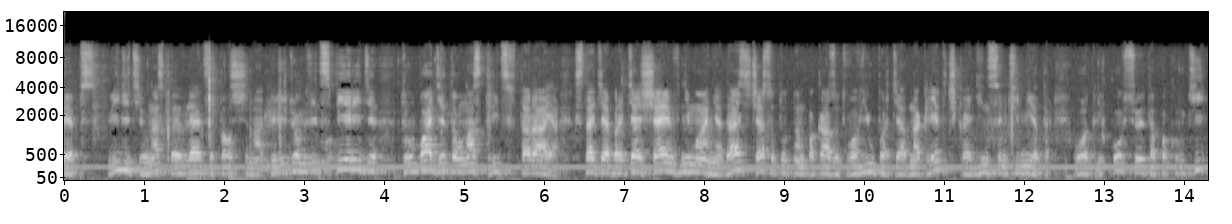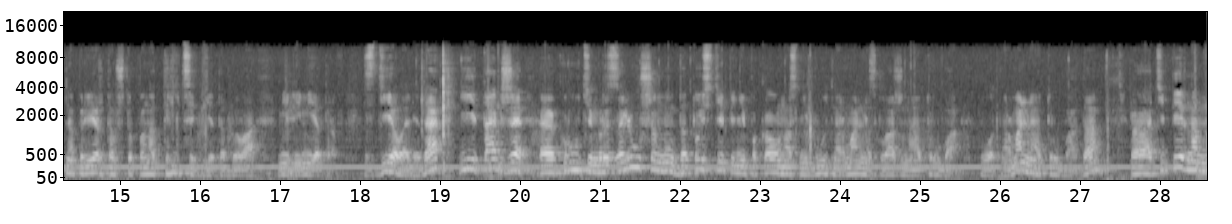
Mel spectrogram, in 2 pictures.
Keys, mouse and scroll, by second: 2.4 KP_1, 3.1-7.9 middle drag, 13.2-14.9 drag, 17.2-20.7 middle drag, 19.9 z, 21.7-26.9 drag, 25.6-27.4 middle drag, 27.5 KP_1.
